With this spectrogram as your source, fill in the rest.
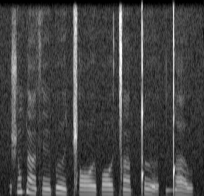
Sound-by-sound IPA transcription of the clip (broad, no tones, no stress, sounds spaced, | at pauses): ʃ ɔ̃ p ɾ ãː s ẽː p ɵː ɪ̯ ǁ ɔː ə̯ p ɔː ə̯ ǀ ãː p ǃ ɵ ə̯ | ŋ͡ǃ a ʊ̯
